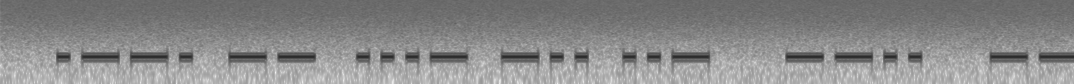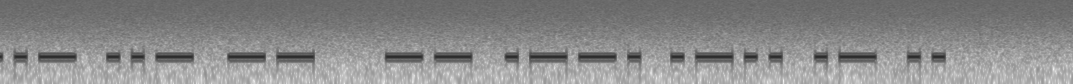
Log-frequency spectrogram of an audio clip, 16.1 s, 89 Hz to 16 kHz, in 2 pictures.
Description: Morse code, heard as a keyed tone, hand-sent with a paddle, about 13 wpm, 480 Hz. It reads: PMVDU Z QUM MPLAI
